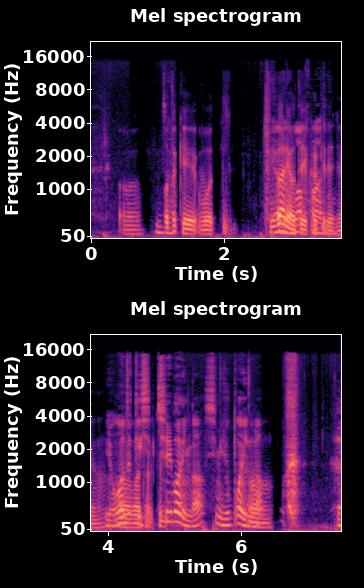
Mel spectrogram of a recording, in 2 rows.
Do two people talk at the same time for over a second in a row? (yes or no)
yes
